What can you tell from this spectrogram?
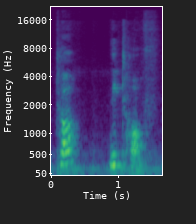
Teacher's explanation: So in this case, the consonant comes over to the next word, and that's how you can connect all these three words. Turn it off. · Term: linking method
